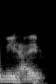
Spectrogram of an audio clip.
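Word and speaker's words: beehiiv: plataformas tu falaste no behive quer estou pronunciar L portanto B é h i v e não behave behive o que é que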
